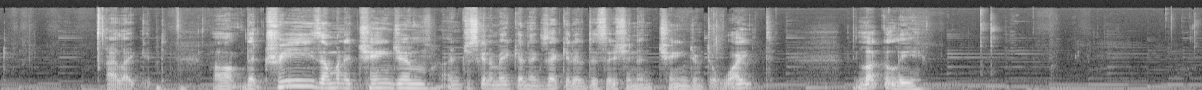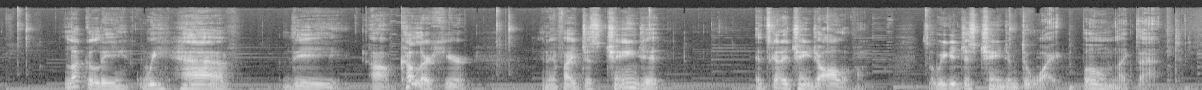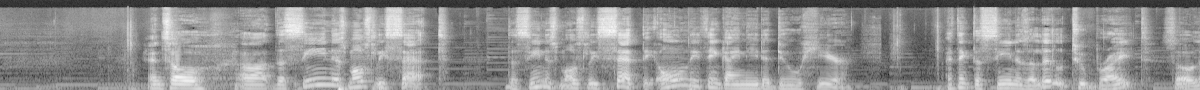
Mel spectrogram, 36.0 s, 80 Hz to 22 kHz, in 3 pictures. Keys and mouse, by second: 9.8 click, 12.2 click, 17.0 click.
